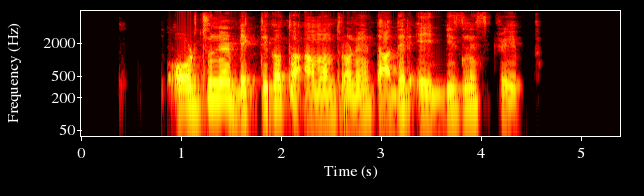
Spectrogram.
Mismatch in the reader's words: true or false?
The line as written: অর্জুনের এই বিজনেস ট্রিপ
true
